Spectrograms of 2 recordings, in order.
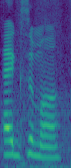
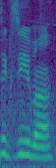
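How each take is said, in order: First: "Eczema" as EG-zuh-muh, stressed at the front; first-syllable stress. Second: "eczema" as ig-ZEE-muh; second-syllable stress. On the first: Streamer compares two pronunciations, "Eczema" said EG-zuh-muh. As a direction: say "Eczema" with a short first e, weak middle. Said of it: "It's eczema". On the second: Streamer insists on her own way, "eczema" said ig-ZEE-muh. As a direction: say "eczema" with a long stressed ee in the middle. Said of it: "I've been calling it eczema". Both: Shown as a demonstration.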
